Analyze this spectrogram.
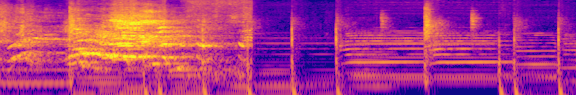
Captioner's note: laughing; soft music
